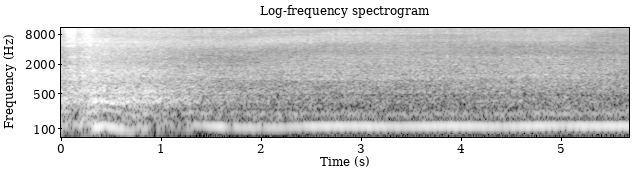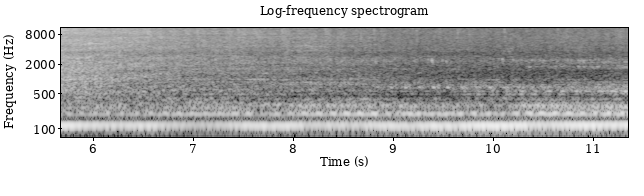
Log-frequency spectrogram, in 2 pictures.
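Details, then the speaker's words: 1977 Chevy Nova Concours V8 after replacing a smashed, leaking carburetor-to-intake gasket, new plugs, wires, cap and rotor, and carb adjustment: throttle blip settles into deep steady idle, no hunting or hiss; normal idle. "Sounds really nice. It's not that bad."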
